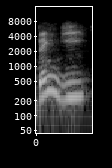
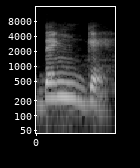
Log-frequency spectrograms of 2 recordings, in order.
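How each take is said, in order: First: The middle consonant sounds like a breathy h. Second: The middle consonant is a hard g sound. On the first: The speaker calls it wrong. "is not dengue" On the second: The speaker calls it right. "is dengue"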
